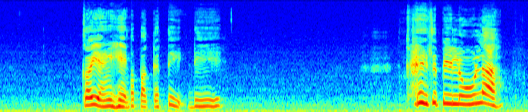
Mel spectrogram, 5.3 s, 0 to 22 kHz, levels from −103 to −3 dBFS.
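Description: At 1.31 s the speech is hit by a CD skip: a knock or surface flaw threw the laser onto another turn of the disc's spiral, so playback mutes for a few milliseconds and resumes elsewhere in the recording. It is heard as a brief tick followed by a discontinuity in the speech. A plain dropout or digital click would leave the surrounding sound in its original order, but here it jumps to a different point.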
